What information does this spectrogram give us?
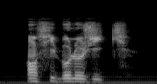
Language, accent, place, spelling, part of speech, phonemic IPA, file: French, France, Lyon, amphibologique, adjective, /ɑ̃.fi.bɔ.lɔ.ʒik/, LL-Q150 (fra)-amphibologique.wav
- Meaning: amphibological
